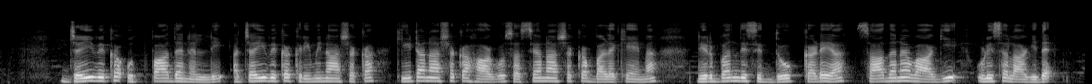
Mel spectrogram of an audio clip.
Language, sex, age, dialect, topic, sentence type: Kannada, male, 18-24, Mysore Kannada, agriculture, statement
